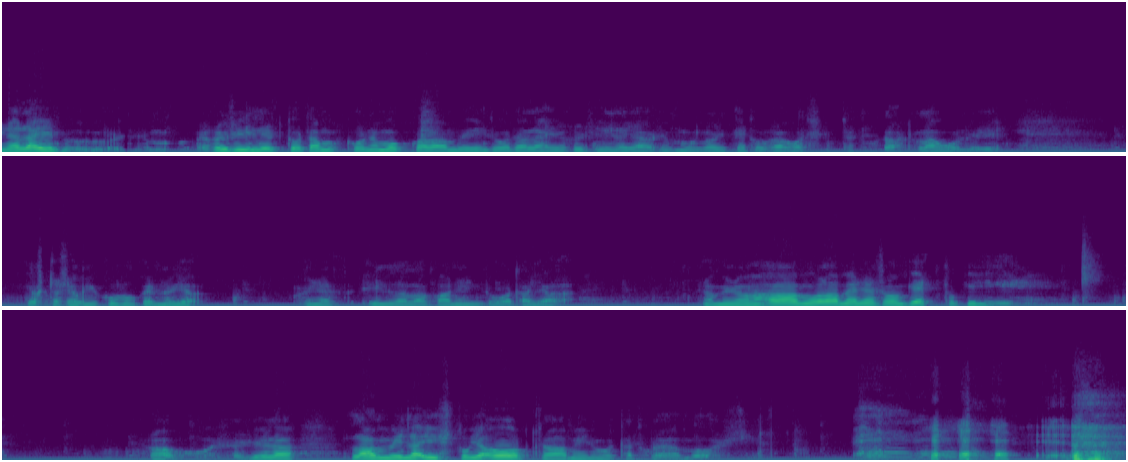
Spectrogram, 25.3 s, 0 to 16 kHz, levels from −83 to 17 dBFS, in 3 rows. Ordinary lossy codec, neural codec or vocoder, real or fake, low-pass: MP3, 96 kbps; autoencoder, 48 kHz, 128 numbers a frame, DAC-VAE, trained on Japanese speech; fake; 14.4 kHz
